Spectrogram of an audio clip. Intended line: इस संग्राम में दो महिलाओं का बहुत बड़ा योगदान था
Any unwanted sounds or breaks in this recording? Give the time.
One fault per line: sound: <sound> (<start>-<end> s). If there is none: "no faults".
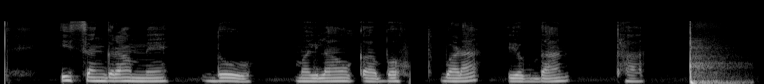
sound: dropout (4.1-4.2 s)
sound: thud (6.9-7.5 s)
